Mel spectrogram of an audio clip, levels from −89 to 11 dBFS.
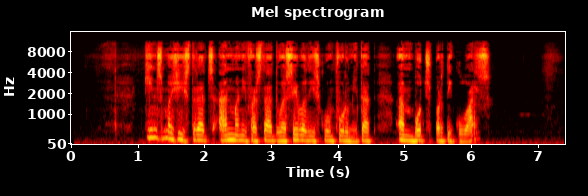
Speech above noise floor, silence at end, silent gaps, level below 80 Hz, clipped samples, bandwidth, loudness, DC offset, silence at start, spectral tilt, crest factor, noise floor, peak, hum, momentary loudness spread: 42 dB; 1.15 s; none; -58 dBFS; under 0.1%; 11.5 kHz; -23 LUFS; under 0.1%; 1.1 s; -3 dB/octave; 22 dB; -66 dBFS; -4 dBFS; none; 12 LU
